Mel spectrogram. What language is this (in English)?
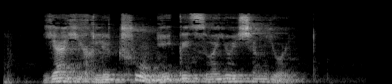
Belarusian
